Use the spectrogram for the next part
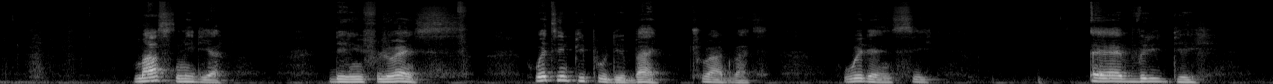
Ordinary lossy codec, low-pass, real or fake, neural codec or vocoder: none; none; fake; vocoder, 48 kHz, 128 mel bands, Vocos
